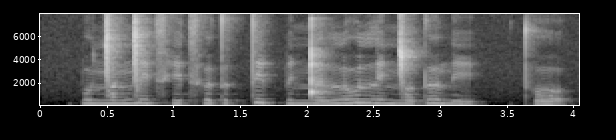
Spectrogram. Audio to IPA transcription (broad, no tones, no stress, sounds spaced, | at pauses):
p u ŋ͡ǀ ʌ ŋ͡ǀ i t͡sʰ i t͡sʰ ɯ t̪ ə tː i pː i ŋ͡ǃ ə lː u lː i ŋ͡ǀ o t̪ ɯ n̪ i | t̪ʰ o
